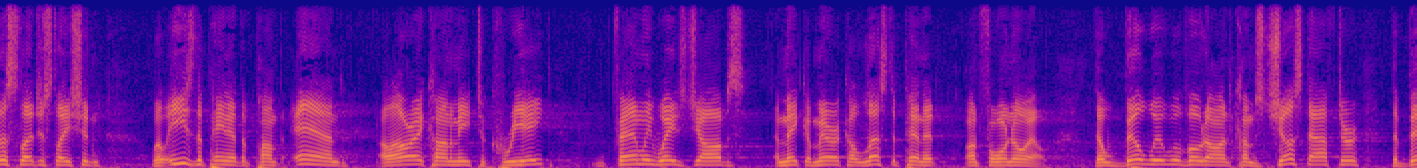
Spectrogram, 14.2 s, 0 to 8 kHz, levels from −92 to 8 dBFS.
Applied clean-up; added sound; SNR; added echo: none; none; none; none.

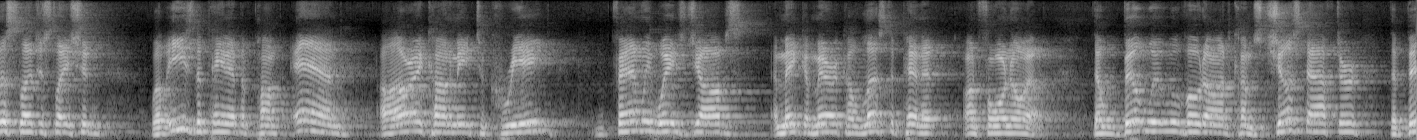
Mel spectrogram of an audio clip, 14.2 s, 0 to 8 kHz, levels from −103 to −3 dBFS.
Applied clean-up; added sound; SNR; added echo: neural separator model SepFormer DNS4.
